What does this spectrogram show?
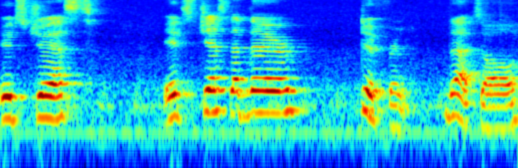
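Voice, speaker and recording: A rumbling put-on character voice at a middle pitch, very slow with long, frequent pauses, in slight echo. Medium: read story. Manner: grumbling.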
